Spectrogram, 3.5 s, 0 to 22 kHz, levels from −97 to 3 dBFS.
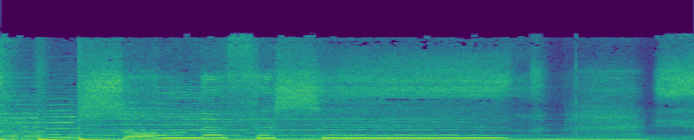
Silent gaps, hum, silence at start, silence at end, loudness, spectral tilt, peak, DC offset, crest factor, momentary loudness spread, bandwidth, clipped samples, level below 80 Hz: none; none; 0 s; 0 s; -19 LUFS; -4 dB/octave; -4 dBFS; under 0.1%; 14 dB; 9 LU; 17 kHz; under 0.1%; -26 dBFS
